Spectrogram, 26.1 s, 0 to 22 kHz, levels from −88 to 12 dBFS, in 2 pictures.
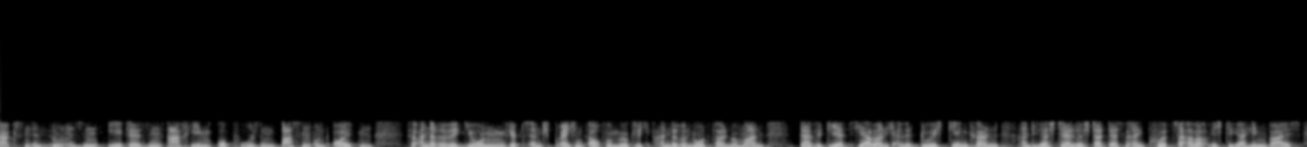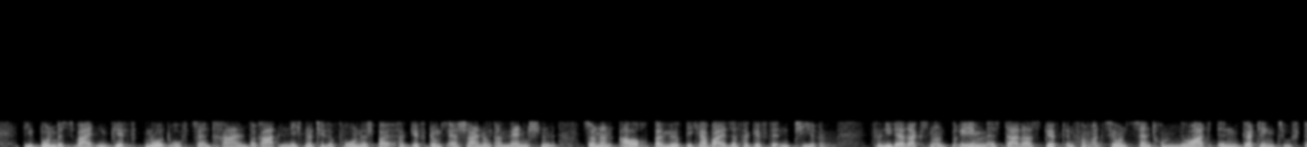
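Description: From the start, the whole recording carries the sound of the G.729 codec at 8 kbit/s. The damage is plainly audible. Everything above 4 kHz is gone, so the sound is dull and boxy. The speech is rebuilt from a vocal tract filter, a pitch predictor and a few pulses per frame. It comes out intelligible but rough, with a slightly synthetic, buzzy edge.

VoIP packet loss concealed by the speech codec first appears from 0.41 to 0.75 s. Here 120 ms of audio is missing, scattered over 240 ms, and the longest gap is 60 ms. That points to about six lost 20 ms packets. The decoder fills each gap by repeating its last pitch and filter at falling gain. The result is a smeared, buzzy tone that sags, and the voice stays weak for a moment after.

The same concealment returns at 8.52 to 8.56 s, a single 20 ms gap that is heard as a brief blur. It appears again at 12.00 to 12.11 s, with 60 ms lost. At 16.95 to 17.06 s, 80 ms is lost. 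At 21.32 to 21.47 s, 120 ms is lost. At 23.93 to 24.07 s, 60 ms is lost. The longer gaps stretch into a fading hum before the sound recovers.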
